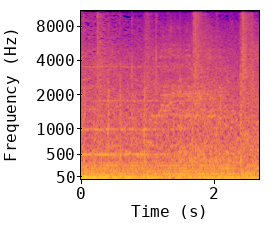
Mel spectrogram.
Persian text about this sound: سوار اسباتون بشین و دنبالمون بیاین.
